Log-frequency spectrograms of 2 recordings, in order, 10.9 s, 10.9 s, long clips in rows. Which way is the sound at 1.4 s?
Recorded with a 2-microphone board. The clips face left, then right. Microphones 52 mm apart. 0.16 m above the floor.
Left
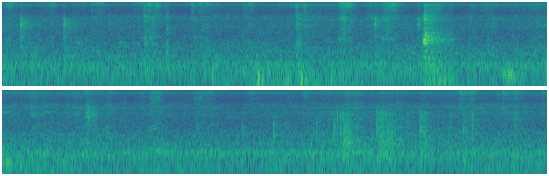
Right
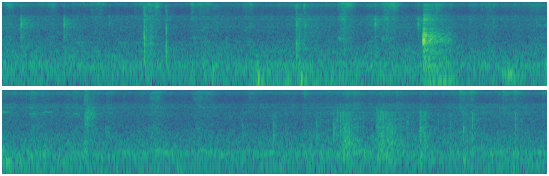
55° right (ahead or behind).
